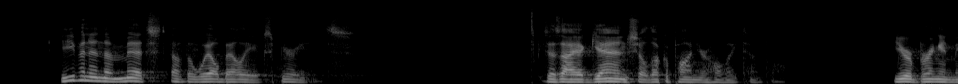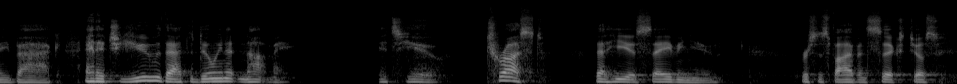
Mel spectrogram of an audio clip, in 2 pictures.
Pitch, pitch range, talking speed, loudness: 120 Hz, 110-130 Hz, 140 wpm, -37 LUFS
